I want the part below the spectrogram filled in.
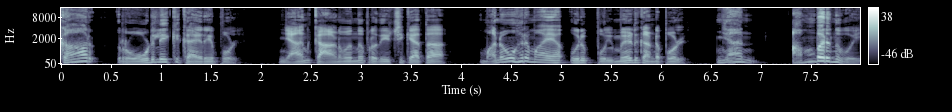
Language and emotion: Malayalam, surprised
